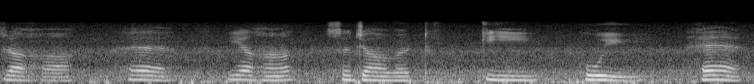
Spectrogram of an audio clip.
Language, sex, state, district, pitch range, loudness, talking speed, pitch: Hindi, female, Haryana, Rohtak, 185-210 Hz, -17 LUFS, 55 wpm, 195 Hz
